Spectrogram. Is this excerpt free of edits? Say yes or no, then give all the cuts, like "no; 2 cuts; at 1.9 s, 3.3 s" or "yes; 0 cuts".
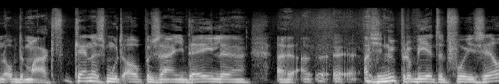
no; 1 cut; at 1.8 s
